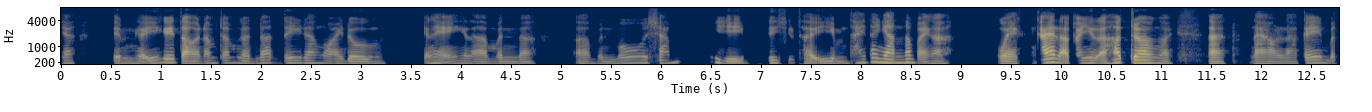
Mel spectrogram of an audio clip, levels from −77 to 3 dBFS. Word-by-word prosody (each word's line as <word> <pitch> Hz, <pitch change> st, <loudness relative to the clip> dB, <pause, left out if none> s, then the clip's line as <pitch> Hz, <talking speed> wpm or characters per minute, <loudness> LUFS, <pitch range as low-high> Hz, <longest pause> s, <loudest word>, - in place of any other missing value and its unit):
nha, 150 Hz, +1 st, -4 dB, 0.4 s
thì -, -, -2 dB
mình 130 Hz, 0 st, -9 dB
nghĩ 135 Hz, +3 st, -1 dB
cái 185 Hz, -1 st, +6 dB
tờ 120 Hz, -4 st, +3 dB
500.000 135 Hz, 0 st, -6 dB
á, 155 Hz, +3 st, -3 dB
đi 145 Hz, +2 st, -3 dB
ra 145 Hz, 0 st, -4 dB
ngoài 125 Hz, -4 st, -6 dB
đường 120 Hz, -2 st, -4 dB, 0.4 s
chẳng -, -, -4 dB
hạn 125 Hz, -5 st, -1 dB
như 135 Hz, -, -6 dB
là 115 Hz, -3 st, -3 dB
mình, 110 Hz, -1 st, -8 dB
ờ, 110 Hz, -1 st, -6 dB, 0.4 s
ờ, 115 Hz, +1 st, -6 dB
mình 110 Hz, 0 st, -12 dB
mua 155 Hz, +4 st, -6 dB
sắm 155 Hz, +5 st, -5 dB, 0.3 s
cái 185 Hz, -4 st, -4 dB
gì, 115 Hz, -2 st, +1 dB, 0.2 s
đi 150 Hz, -, -2 dB
siêu 165 Hz, -, -12 dB
thị 120 Hz, 0 st, +1 dB
gì 130 Hz, +1 st, -2 dB
mình 115 Hz, -1 st, -9 dB
thấy 165 Hz, +8 st, -3 dB
nó 210 Hz, -, 0 dB
nhanh 170 Hz, -4 st, +4 dB
lắm 185 Hz, +1 st, +2 dB
bạn 110 Hz, -6 st, +1 dB
à. 120 Hz, -3 st, -2 dB, 0.4 s
Quẹt 125 Hz, -3 st, +2 dB, 0.2 s
cái 180 Hz, +4 st, +11 dB
là -, -, +7 dB
coi 140 Hz, -, +4 dB
như 145 Hz, -, +1 dB
là 115 Hz, -, +4 dB
hết 175 Hz, +6 st, +5 dB
trơn 155 Hz, -2 st, +7 dB
rồi, 120 Hz, -4 st, -3 dB, 0.4 s
à, 115 Hz, -2 st, +5 dB, 0.2 s
nào 115 Hz, -1 st, -1 dB
là 110 Hz, 0 st, -7 dB
cái 155 Hz, +3 st, +2 dB
bịch 155 Hz, -, -8 dB
130 Hz, 230 wpm, -26 LUFS, 115-150 Hz, 0.4 s, cái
